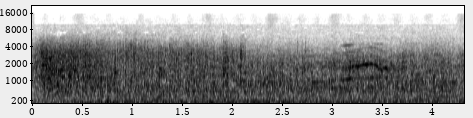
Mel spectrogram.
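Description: The Hindenburg airship, 245 metres long and held aloft by 200,000 cubic metres of hydrogen, explodes into flames and crashes to the ground: a dense, continuous roar of rumbling fire and noise, loud and unbroken for several seconds with no distinct separate blasts.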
